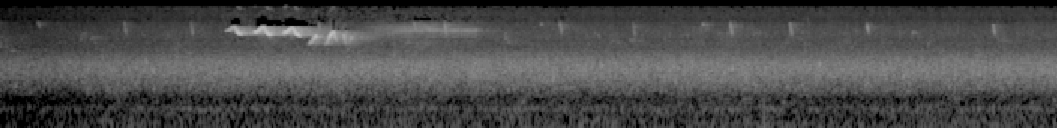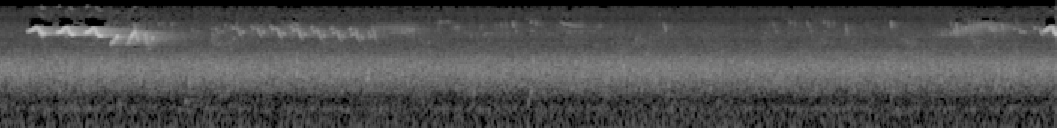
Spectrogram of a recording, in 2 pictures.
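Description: Birdsong over a steady background hiss: a bird sings the same short phrase of quick descending chirps three times, about three seconds in, about fourteen seconds in and again at the very end.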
